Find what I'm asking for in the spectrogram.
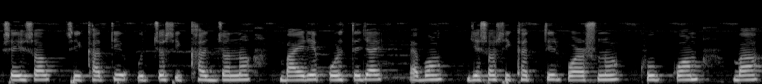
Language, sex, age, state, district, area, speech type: Bengali, male, 18-30, West Bengal, Jhargram, rural, spontaneous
